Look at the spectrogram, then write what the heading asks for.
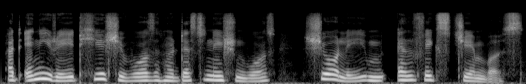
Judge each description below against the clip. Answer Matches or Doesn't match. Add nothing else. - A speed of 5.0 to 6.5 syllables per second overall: Doesn't match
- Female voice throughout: Matches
